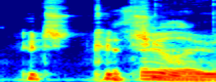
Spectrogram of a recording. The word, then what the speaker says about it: Cthulhu: It's like trying to pronounce Cthulhu correctly. Cthulhu. Culu. Yeah, I didn't know there was not a consensus about how to say Cthulhu.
